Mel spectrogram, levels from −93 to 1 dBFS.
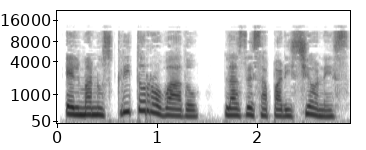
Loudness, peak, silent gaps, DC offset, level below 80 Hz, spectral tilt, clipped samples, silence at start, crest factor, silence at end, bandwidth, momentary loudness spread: -23 LUFS; -8 dBFS; none; under 0.1%; -60 dBFS; -5 dB/octave; under 0.1%; 0.1 s; 14 dB; 0.05 s; 13.5 kHz; 6 LU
